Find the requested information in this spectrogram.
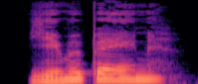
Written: HJEMMEBANE

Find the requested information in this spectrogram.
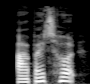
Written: arbejdshold

